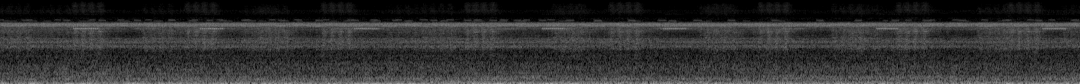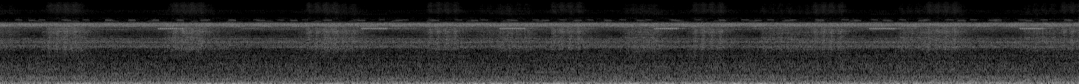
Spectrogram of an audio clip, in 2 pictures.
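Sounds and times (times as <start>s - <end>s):
crickets trilling in Jamestown, North Carolina: 0.0s - 21.5s.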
